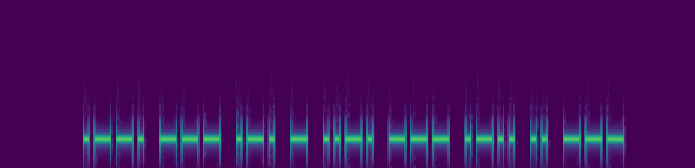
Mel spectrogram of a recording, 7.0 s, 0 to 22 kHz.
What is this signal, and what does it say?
Morse code, heard as a keyed tone, about 22 wpm, 700 Hz. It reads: PORTFOLIO
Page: Morse Code Ninja practice 22wpm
